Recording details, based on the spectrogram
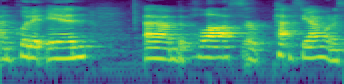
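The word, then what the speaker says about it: Palais: on the palace bebe I asked her how to say it because everybody seemed to say the loss she called it palace so that's what I'm going with I would like it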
